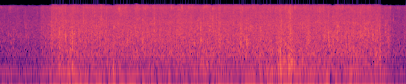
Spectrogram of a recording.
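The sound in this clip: Steady rain pours down on a rugged coastline, a dense, even hiss of countless drops that swells slightly after a quieter first half-second and then holds at a constant level, with no voices.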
